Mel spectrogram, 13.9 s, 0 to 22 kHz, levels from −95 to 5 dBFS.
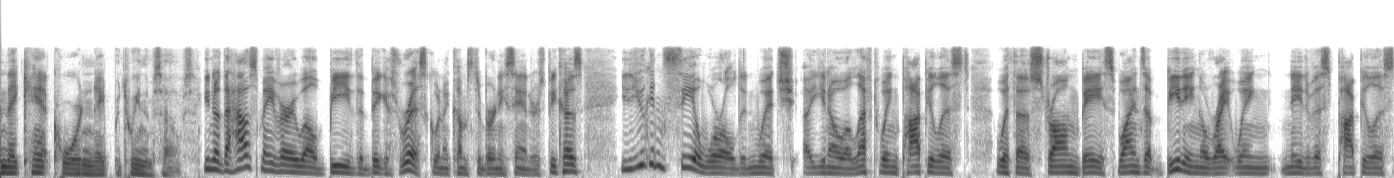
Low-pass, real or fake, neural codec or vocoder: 7.2 kHz; real; none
